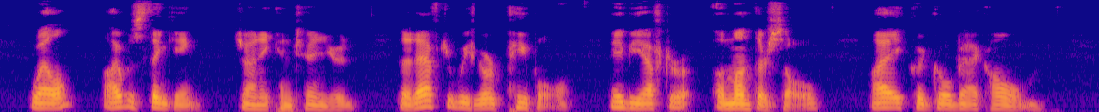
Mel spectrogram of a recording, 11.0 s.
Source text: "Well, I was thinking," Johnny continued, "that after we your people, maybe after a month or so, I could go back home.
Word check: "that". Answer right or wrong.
right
